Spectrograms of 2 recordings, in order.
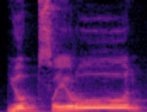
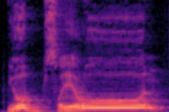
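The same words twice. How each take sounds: No difference in how they are said.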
